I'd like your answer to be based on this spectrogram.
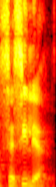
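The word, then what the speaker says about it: Cäcilia: Andreas nació en Austria y posteriormente se trasladó a Alemania, donde se estableció y contrajo matrimonio con Cecilia. Se escribe Casilia con dos puntitos en la A, pero se pronuncia Cecilia.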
